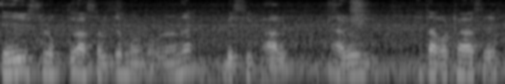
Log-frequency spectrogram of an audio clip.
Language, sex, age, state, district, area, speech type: Assamese, male, 60+, Assam, Nalbari, rural, spontaneous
